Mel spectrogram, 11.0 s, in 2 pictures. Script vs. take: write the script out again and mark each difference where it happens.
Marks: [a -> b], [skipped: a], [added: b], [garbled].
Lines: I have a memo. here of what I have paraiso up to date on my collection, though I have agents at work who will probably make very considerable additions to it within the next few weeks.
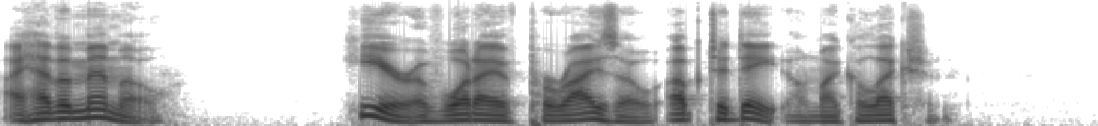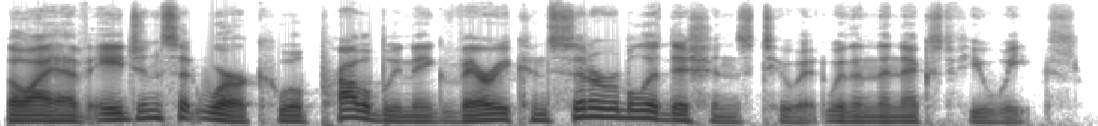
I have a memo. here of what I have paraiso up to date on my collection, though I have agents at work who will probably make very considerable additions to it within the next few weeks.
